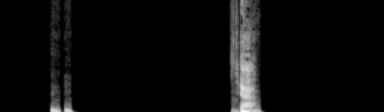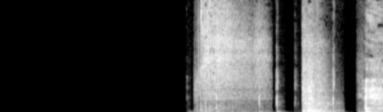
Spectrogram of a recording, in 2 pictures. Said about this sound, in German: Oh, hier geht eine Tür auf.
